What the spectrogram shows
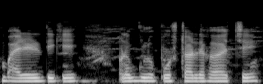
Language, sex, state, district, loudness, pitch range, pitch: Bengali, male, West Bengal, Cooch Behar, -16 LUFS, 150-155 Hz, 150 Hz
